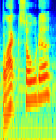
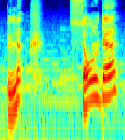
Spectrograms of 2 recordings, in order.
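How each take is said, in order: First: The first part is said as the word black. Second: The first part is said as one word, bluk. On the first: "That sounds the best" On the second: "how do we pronounce this?"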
